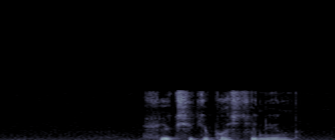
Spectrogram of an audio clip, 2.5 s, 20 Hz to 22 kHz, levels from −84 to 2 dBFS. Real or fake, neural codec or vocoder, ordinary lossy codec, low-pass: real; none; none; none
